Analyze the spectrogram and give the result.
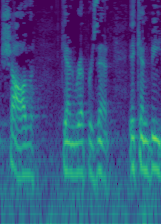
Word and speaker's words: shav: If you want to anglicize it, you could spell it S-H-A-V, shav.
